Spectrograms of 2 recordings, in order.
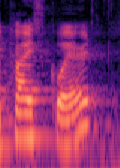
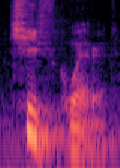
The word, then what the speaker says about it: chi-square: is, by the way, it's pronounced chi-squared, but it's spelled chi-squared. Chi-square. Not even squared, chi-square. That's how the distribution is called. Don't know why, quite honestly, because it's supposed to be chi-squared, but typically statisticians say chi-square.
